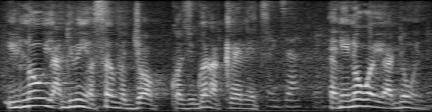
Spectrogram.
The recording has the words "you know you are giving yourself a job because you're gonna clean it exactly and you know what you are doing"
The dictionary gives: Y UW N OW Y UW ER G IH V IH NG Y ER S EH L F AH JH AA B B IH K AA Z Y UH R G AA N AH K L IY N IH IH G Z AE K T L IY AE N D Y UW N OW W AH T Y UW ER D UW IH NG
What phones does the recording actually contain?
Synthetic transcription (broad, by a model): Y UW N OW Y UW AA G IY V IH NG Y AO S EH L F AH JH AA B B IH K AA S Y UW G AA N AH K L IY N IH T IY N Y UW N OW W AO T Y UW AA D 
